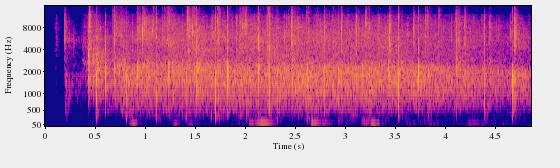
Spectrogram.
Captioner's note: applause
